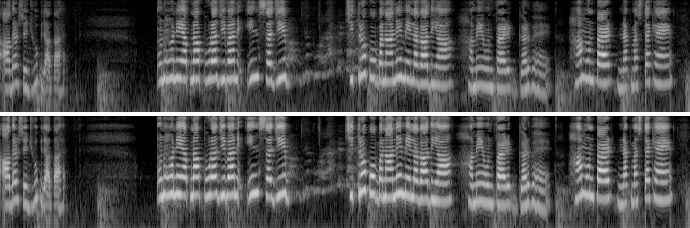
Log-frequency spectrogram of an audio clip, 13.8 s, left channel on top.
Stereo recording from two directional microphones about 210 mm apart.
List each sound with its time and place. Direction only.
0.0 s a woman's voice: 30° right (ahead or behind)
3.1 s a woman's voice: 30° right (ahead or behind)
